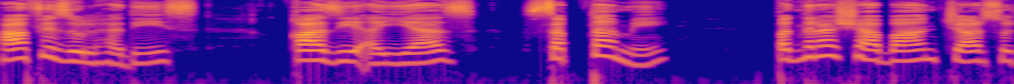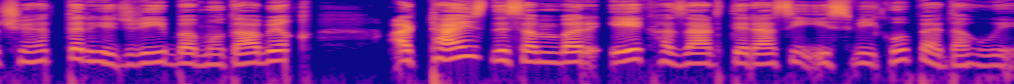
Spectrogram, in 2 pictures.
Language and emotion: Urdu, neutral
